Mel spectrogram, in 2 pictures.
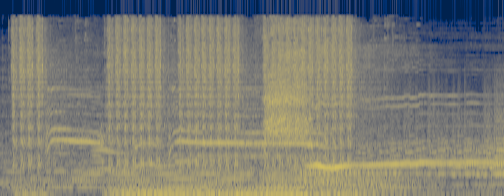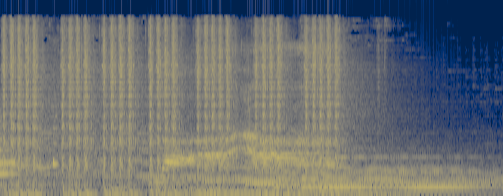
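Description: Gunfire at a gate: loud, rapid bursts of shots, several strings of fast repeated cracks, with sustained tonal sounds running underneath.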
